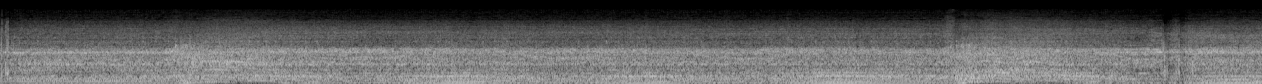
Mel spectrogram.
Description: 170 000 KM 12 Valve 6G72, used Shell Helix Ultra 10W 60, you can hear the ticking noise near the end (cold start)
